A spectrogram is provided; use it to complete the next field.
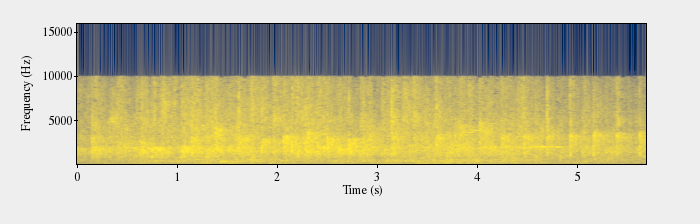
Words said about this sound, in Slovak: Mladí burlivým potleskom privítali Mariana Chovanca, banskobistrického oca biskupa.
